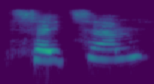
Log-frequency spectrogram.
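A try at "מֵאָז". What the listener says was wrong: Seitchem. It's not seitem, it's seit. That's the end of the syllable. Seit. Chem.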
